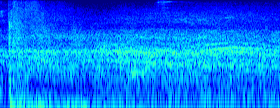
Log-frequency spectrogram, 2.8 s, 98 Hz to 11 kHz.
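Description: A cannon in Total War Warhammer 3 firing grape shot, one sharp, heavy boom at the start followed by a low rumbling tail that fades under steady battlefield noise.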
